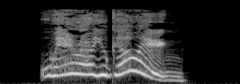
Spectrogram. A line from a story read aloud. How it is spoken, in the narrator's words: She shouted after Rian, loudly enough to be heard despite the damage to their hearing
